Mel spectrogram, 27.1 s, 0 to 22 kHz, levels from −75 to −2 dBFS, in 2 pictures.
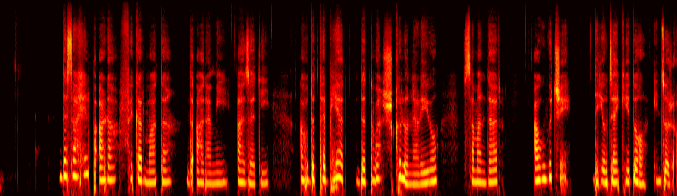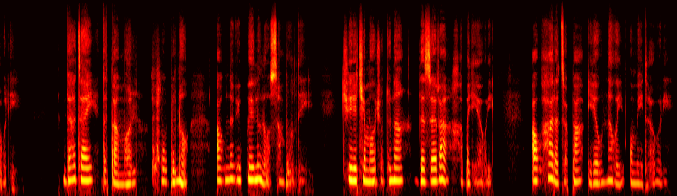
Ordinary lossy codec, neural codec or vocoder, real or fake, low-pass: none; autoencoder, 48 kHz, 32 numbers a frame, DAC-VAE, trained on Japanese speech; fake; none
